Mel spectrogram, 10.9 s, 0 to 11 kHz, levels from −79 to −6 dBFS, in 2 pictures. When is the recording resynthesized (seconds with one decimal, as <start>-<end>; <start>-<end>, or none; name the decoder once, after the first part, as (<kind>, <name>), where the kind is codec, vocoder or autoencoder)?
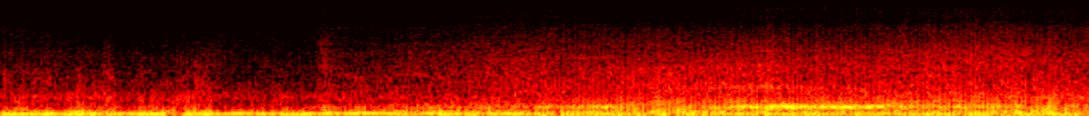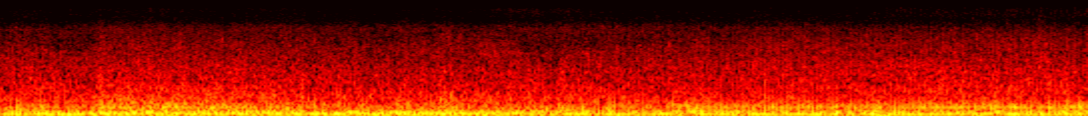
0.0-5.8 (vocoder, Vocos); 8.3-10.9

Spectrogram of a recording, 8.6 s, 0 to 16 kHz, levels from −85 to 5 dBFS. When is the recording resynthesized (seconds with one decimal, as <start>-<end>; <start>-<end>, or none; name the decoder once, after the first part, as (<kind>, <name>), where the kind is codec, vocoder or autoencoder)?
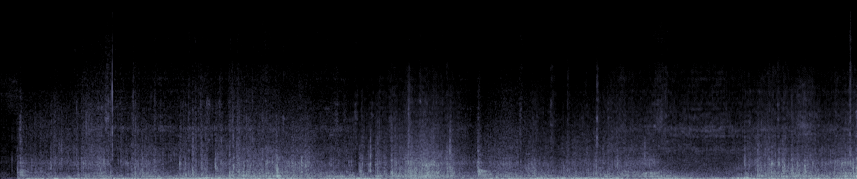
3.5-4.6 (vocoder, Vocos); 5.3-8.6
